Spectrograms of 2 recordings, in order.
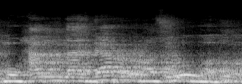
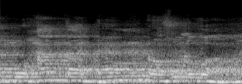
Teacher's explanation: Nah ini dibacanya juga sama, idgham bila ghunnah. Muhammadar Rasulullah, bukan Muhammadan Rasulullah.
